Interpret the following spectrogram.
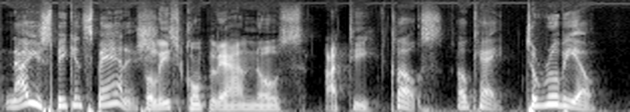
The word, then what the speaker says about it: cumpleaños: Feliz cumpleaños a ti. Feliz cumpleaños. Cumpleaños. No. Cumpleaños. Cumpleaños. That's right. Feliz cumpleaños. Feliz cumpleaños. A ti. A ti. That's right. You got it. Now you're speaking Spanish. Feliz cumpleaños a ti.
